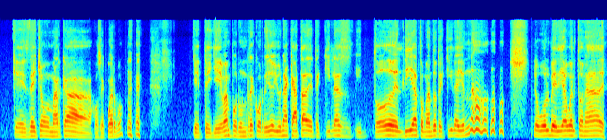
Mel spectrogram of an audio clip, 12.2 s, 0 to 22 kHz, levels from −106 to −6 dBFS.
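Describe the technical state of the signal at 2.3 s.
At 2.3 s the speech signal is intact, with no dropout, distortion, glitch or other fault audible at that point.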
